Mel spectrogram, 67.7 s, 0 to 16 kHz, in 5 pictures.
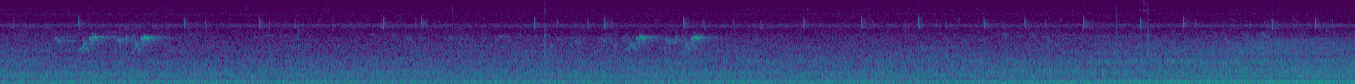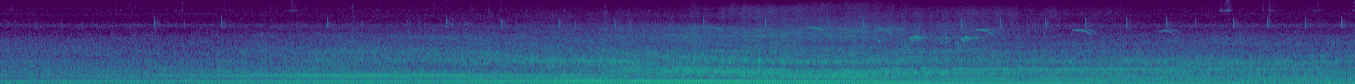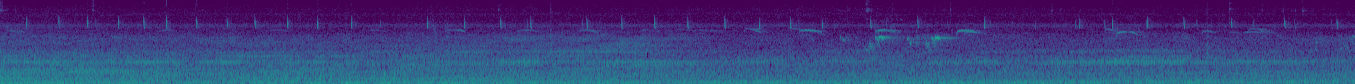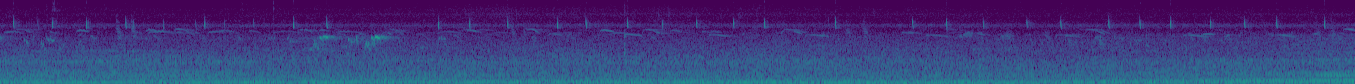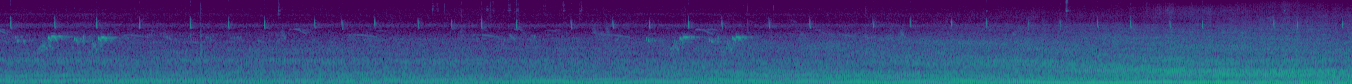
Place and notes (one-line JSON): {"title": "南榮里, Taitung City - Birds singing", "date": "2014-09-08 06:53:00", "description": "Birds singing, Traffic Sound\nZoom H2n MS+XY", "latitude": "22.79", "longitude": "121.14", "altitude": "33", "timezone": "Asia/Taipei"}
